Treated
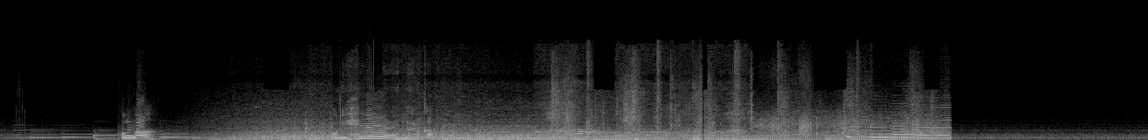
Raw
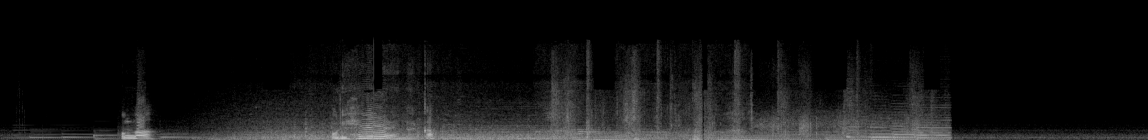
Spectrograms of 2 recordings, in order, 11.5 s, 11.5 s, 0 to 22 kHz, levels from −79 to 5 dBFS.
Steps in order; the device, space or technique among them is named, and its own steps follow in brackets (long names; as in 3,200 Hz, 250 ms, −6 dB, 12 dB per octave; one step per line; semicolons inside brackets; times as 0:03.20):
clipper into limiter (hard clipping −11.5 dBFS, distortion −25 dB; brickwall limiter −19.5 dBFS, peak gain reduction 8 dB)
level +5.5 dB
